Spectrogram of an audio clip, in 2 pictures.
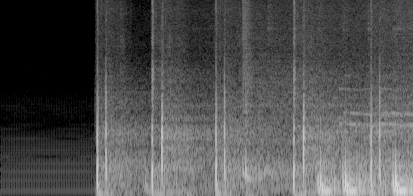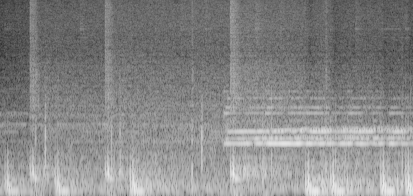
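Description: Footsteps tap steadily along a hard floor.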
